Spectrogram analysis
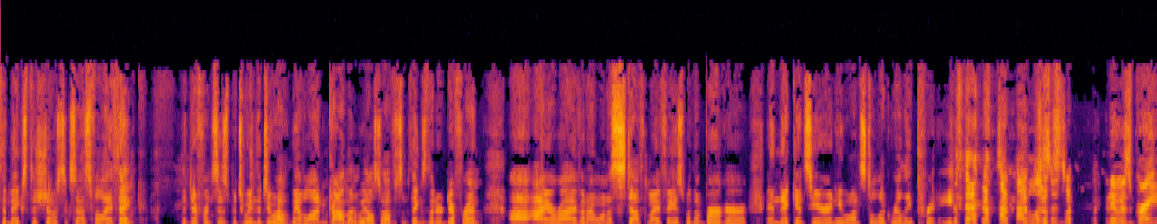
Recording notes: LIVE FROM VEGAS. LIVE FROM LAS VEGAS at Mandalay Bay!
